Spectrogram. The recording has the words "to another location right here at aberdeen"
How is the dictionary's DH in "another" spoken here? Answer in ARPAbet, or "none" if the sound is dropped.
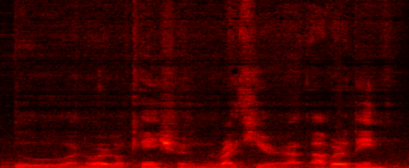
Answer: none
